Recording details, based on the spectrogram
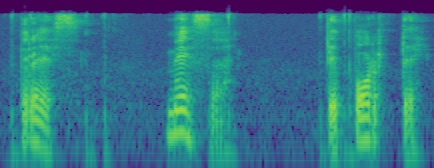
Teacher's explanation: E, like the E in they, but without the Y glide.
